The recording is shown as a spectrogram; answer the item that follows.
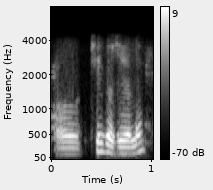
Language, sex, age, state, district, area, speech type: Odia, male, 45-60, Odisha, Nuapada, urban, conversation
